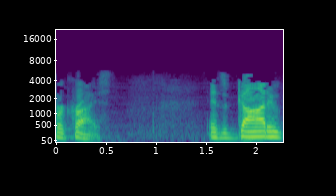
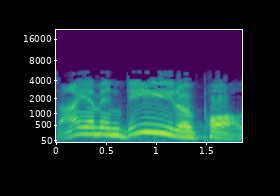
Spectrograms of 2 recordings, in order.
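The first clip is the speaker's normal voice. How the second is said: "indeed" leaned on, slower and a bit louder; stress on indeed; 5 semitones higher, 4 dB louder, slower than usual. Shown as a demonstration. Preacher showing the congregation the Greek emphasis, stress on "indeed". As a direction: dig into "indeed" like he's sticking to it. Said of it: "Like he's sticking to it, loves it".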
